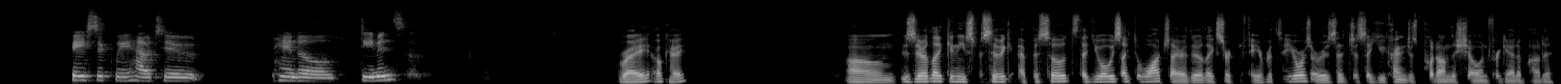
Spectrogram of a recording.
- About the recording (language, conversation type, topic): English, unstructured, Which comfort shows do you rewatch for a pick-me-up, and what makes them your cozy go-tos?
- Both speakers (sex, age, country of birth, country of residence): female, 30-34, United States, United States; male, 25-29, United States, United States
- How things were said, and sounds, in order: other background noise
